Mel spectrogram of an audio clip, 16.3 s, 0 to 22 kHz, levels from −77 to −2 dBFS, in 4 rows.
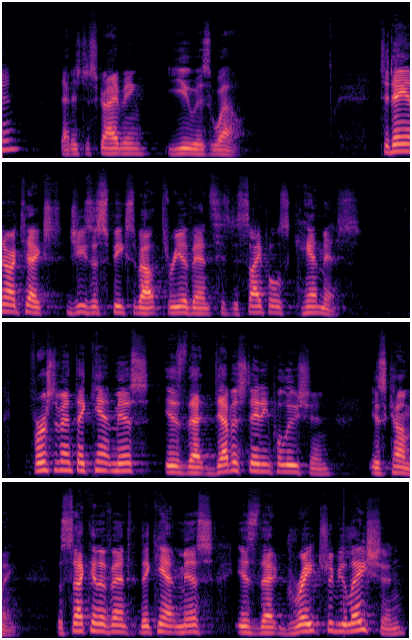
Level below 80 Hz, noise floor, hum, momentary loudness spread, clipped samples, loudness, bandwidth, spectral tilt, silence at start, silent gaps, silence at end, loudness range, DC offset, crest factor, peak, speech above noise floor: -78 dBFS; -75 dBFS; none; 14 LU; under 0.1%; -24 LUFS; 18.5 kHz; -4 dB/octave; 0 s; none; 0.05 s; 4 LU; under 0.1%; 22 dB; -4 dBFS; 50 dB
